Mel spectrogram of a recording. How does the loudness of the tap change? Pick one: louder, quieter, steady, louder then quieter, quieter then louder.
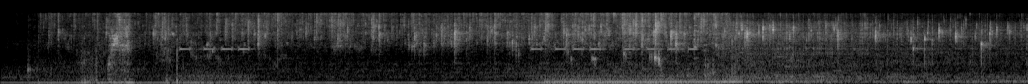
louder then quieter.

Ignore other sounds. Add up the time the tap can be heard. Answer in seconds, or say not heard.
10 s.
